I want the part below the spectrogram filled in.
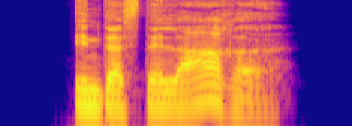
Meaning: inflection of interstellar: 1. strong/mixed nominative/accusative feminine singular 2. strong nominative/accusative plural 3. weak nominative all-gender singular
- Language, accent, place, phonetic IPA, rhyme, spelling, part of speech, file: German, Germany, Berlin, [ɪntɐstɛˈlaːʁə], -aːʁə, interstellare, adjective, De-interstellare.ogg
